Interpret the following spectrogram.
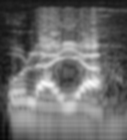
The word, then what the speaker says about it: L'Oréal: L'Oréal, qui se prononce d'ailleurs Olaya en Chine, est une société très connue, qui est numéro 1 des produits de beauté en Chine.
